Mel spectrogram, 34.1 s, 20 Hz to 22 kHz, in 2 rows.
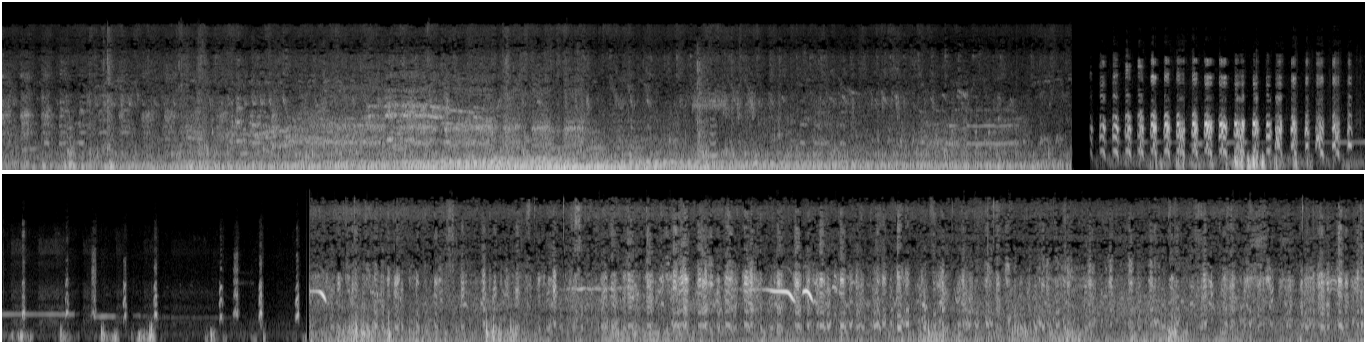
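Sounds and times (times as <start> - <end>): whistled bird notes: 20.9 - 21.2, 26.4 - 27.2
waterfowl honking calls: 20.9 - 34.0.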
